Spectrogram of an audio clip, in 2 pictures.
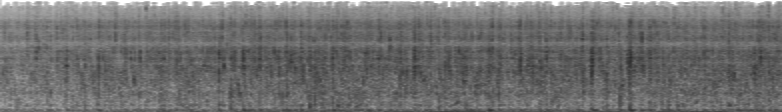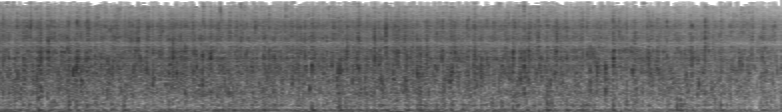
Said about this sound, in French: après égouttage du milieu, qui retourne au bassin, on a cette patte de spiruline qui s'est posée au fond de notre truc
